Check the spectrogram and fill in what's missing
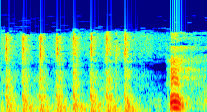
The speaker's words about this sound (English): She was interrupted by a knock at the door.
